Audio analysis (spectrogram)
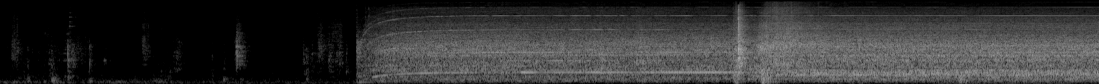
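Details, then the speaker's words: Dyson DC40 upright vacuum found in a skip, possibly holding moisture, first switch-on: the motor winds up quickly to a steady, even whine with no rattles or surging; brushes and switch work, and the owner suspects nothing is wrong. "so firing it up there we could see that those brushes rotated when it tilted back which is what they're meant to do and also that whenever I used the button here for the brushes I could turn them on and off the on/off switch works so I suspect that there's absolutely nothing wrong with this"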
